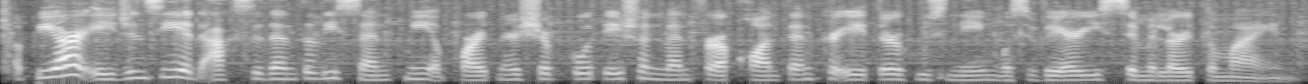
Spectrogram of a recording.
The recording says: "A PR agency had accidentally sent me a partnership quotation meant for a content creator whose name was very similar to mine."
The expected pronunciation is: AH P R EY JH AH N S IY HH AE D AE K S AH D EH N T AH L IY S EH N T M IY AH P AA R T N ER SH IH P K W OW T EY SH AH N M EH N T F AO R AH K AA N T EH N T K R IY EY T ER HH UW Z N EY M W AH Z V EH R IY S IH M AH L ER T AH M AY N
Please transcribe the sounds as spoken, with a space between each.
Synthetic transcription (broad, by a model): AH P R EY JH AH N S IY HH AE D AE K S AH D EH N T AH L IY S EH N T M IY AH P AA R T N ER SH IH P K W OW T EY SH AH N M EH N T F AO R AH K AA N T EH N T K R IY EY T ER HH UW S N EY M W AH S V EH R IY S IH M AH L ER T AH M AY N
